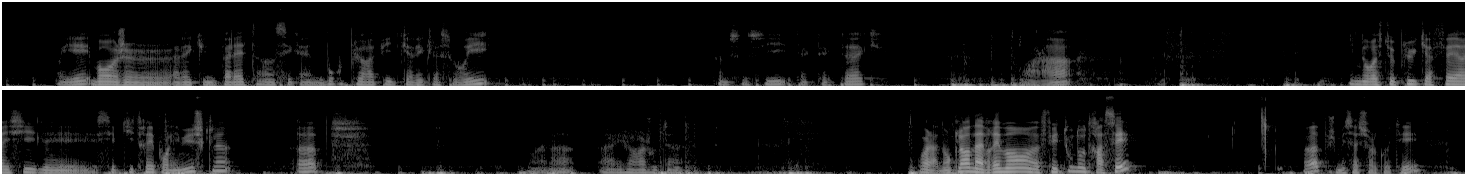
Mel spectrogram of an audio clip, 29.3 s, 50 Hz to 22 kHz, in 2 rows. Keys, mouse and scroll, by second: 0.7 shift+click, 1.5 shift+click, 1.8 shift+click, 2.5 shift+click, 2.9 shift+click, 3.2 shift+click, 3.9 shift+click, 4.2 shift+click, 5.0 shift+click, 5.5 shift+click, 5.9 shift+click, 6.2 shift+click, 6.7 shift+click, 7.2 shift+click, 8.0 shift+click, 8.4 shift+click, 8.8 shift+click, 9.2 shift+click, 10.0 shift+F1, 10.3 shift+F2, 10.9 click, 11.9 KP_Subtract, 13.0 KP_Subtract, 13.8 click, 15.0 click, 16.3 F6, 17.3 click, 18.7 shift+click, 19.5 shift+click, 20.9 shift+click, 21.6 shift+F1, 22.0 shift+click, 22.6 ctrl+shift+s, 22.8 ctrl+click, 23.8 KP_Subtract, 24.2 F1, 24.7 click, 25.3-26.7 drag, 27.2-28.7 drag, 28.7 ctrl+click.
